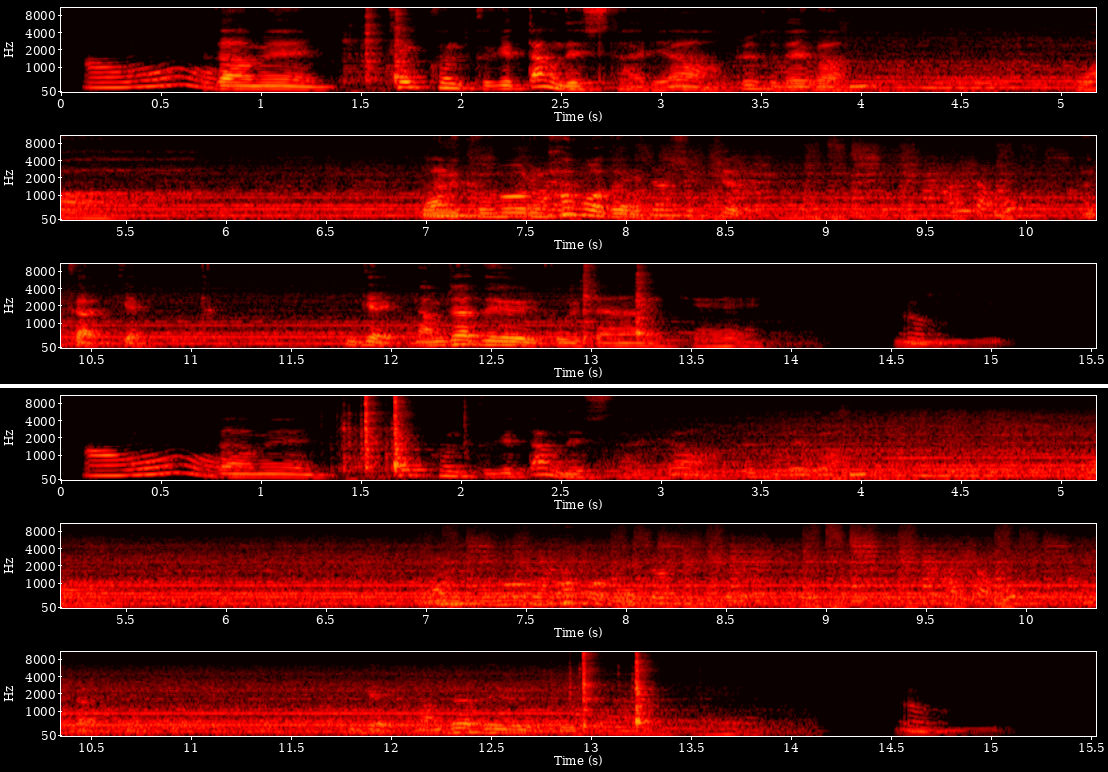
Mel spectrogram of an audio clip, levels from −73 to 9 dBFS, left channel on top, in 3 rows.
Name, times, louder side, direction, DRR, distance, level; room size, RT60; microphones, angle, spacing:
voice 1, 0.1-0.9 3.9-4.8 7.0-8.6 9.5-10.0 14.5-14.8, left 1 dB, 10° right, 0.4 m, -39 dB
voice 2, 0.8-1.4 1.6-3.9 5.1-5.9 7.0-8.2 8.5-8.9 9.3-9.4 10.3-10.8 11.8-13.9 14.5-15.0, left 6 dB, 85° left, 0.4 m, -35 dB
Mechanical fan, 1.3-14.1, right 5 dB, 80° right, 0.4 m, -39 dB
sound 1, 3.1-11.1 11.9-12.8, right 3 dB, 55° right, 0.7 m, -45 dB
2.2 x 2.1 x 2.9 m
head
